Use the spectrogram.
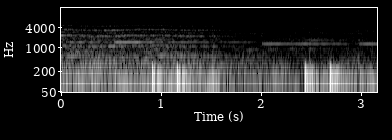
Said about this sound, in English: His heart pounded so hard, he could hear it.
